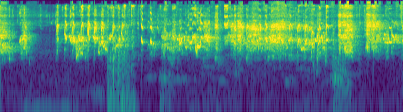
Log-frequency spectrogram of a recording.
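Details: Budgies chirping on a peaceful morning: a dense, continuous high chatter of warbles and squeaky tweets, with brief low knocks or thumps near the start and around three and a half seconds.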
